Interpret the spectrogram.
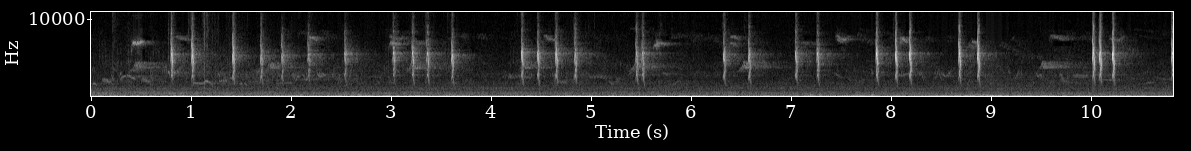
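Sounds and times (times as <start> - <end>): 
Eurasian wren Troglodytes troglodytes calling: 0.0 - 10.8.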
